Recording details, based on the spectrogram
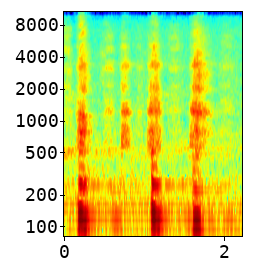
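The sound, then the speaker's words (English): A voice imitates a very wealthy man's labored breathing: three or four heavy, raspy, voiced gasps in an uneven rhythm, moderately loud, with no talking. “The way he was breathing, I was afraid for him.”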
